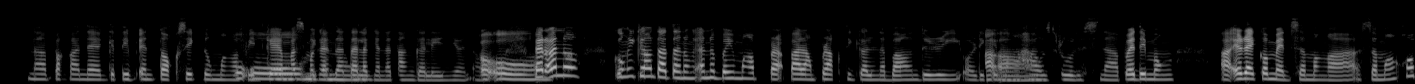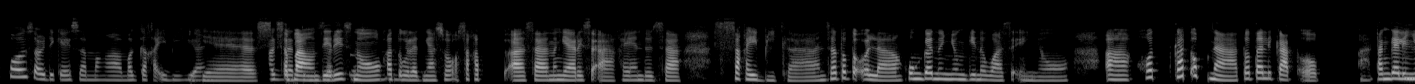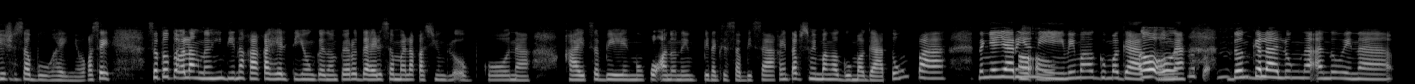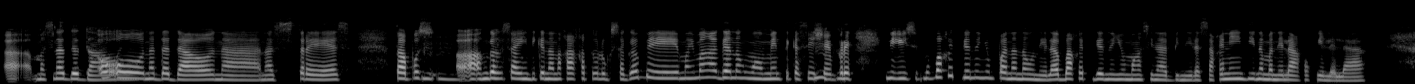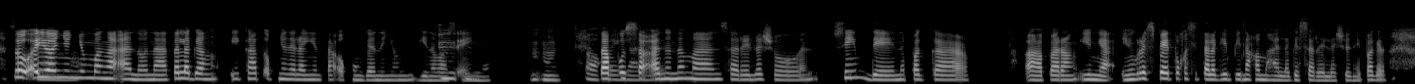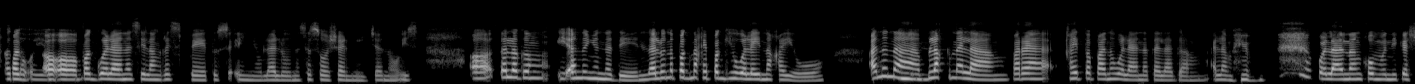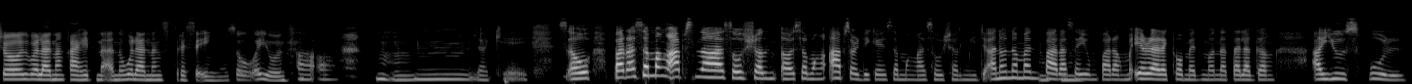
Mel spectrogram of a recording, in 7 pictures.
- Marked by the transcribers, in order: laughing while speaking: "'yon"; tapping; chuckle
- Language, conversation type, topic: Filipino, podcast, Paano nakaaapekto ang midyang panlipunan sa mga personal na relasyon?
